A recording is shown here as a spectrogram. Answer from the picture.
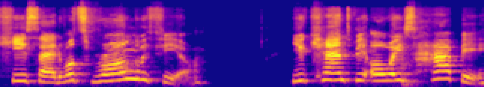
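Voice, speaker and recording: In a Turkish accent, a woman with a high pitch and ordinary pitch variation speaks at a very slow pace on a very clean recording with a silent background. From Turkey. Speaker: life coach and digital marketing consultant. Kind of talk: interview.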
